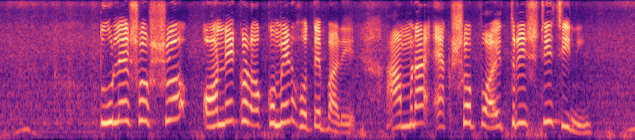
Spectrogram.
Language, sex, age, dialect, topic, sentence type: Bengali, female, 31-35, Standard Colloquial, agriculture, statement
